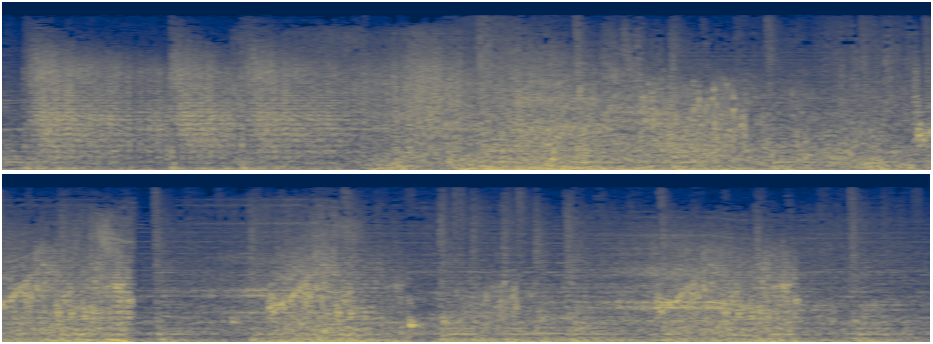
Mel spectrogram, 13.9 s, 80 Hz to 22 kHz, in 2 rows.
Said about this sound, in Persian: اگرم کشتی جنگی باشن بوم، باید از زیر دریای 3 تا اژدر آماده کن به عمق 10 متر. اطاعت قربان، اژدر آماده، همشون رو شلیک کن.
